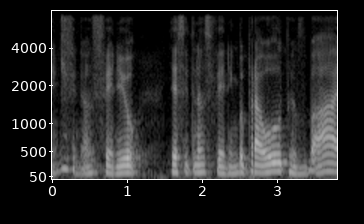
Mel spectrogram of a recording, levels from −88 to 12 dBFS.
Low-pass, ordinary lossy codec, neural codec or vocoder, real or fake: 7.2 kHz; none; codec, 24 kHz, 0.9 kbps, WavTokenizer, small release; fake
